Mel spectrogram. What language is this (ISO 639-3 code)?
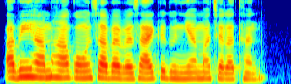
hne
